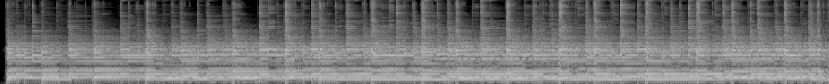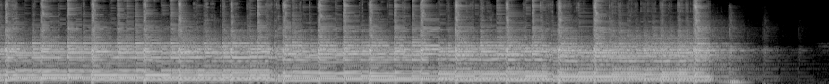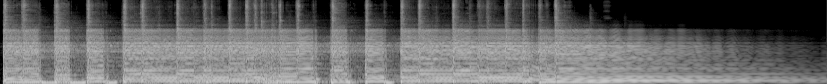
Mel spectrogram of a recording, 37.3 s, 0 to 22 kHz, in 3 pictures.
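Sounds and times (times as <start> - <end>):
Italia Mondial Classic semi-acoustic electric guitars doubled live: 0.1 - 24.0, 24.9 - 37.2.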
